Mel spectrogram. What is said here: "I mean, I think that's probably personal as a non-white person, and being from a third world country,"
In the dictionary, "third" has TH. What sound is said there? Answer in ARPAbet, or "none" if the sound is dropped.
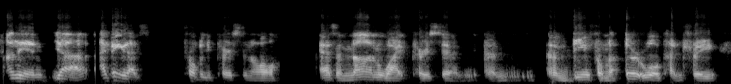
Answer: TH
